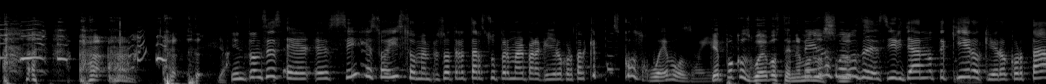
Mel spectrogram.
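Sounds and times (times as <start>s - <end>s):
coughing: 0.0s - 2.3s
speech: 0.9s - 10.4s.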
